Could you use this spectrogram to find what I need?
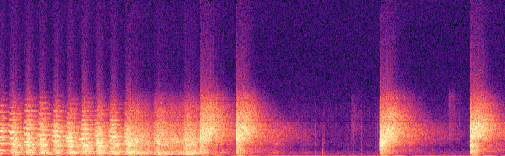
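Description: Gunshots in a tunnel shootout from a radio drama: a rapid run of evenly spaced cracking reports, then three separate loud, sharp shots, each followed by a ringing tail that decays into quiet.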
